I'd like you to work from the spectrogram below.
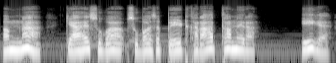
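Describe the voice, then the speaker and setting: A man's voice: on the high side, fairly even intonation, a little slow, fairly bright tone, faint music behind, pitched below the performer's own voice. A man voicing a sheepish teenage schoolboy who mumbles his pleas to his friends. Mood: pleading.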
